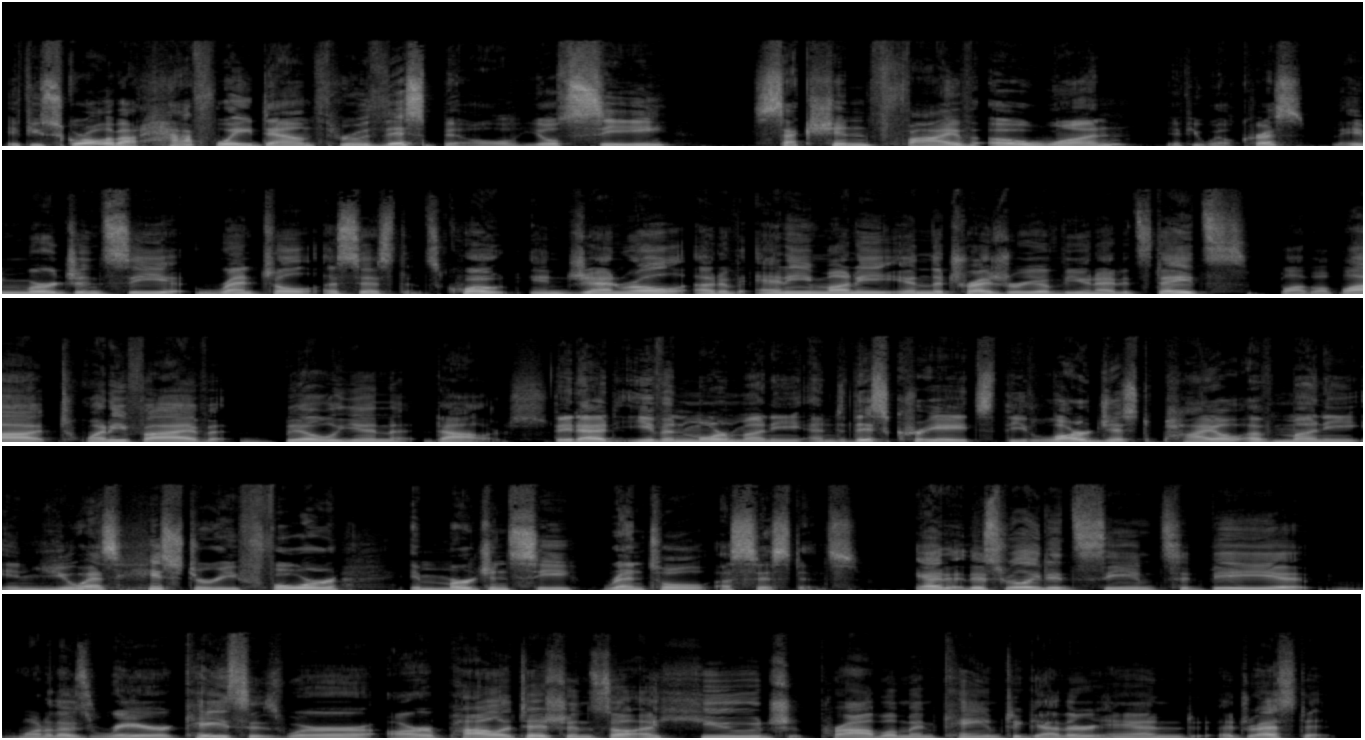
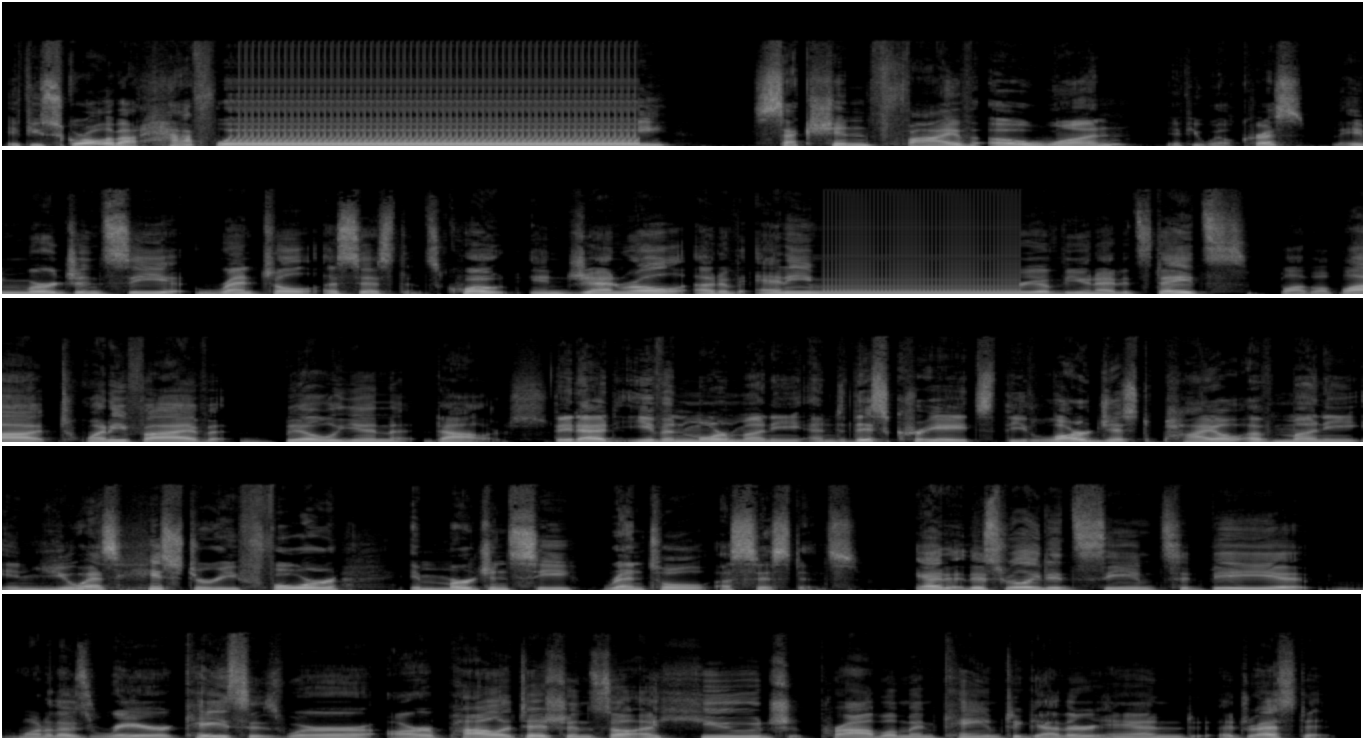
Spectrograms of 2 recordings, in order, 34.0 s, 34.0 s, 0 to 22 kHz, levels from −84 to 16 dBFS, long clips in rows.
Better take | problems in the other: first | audio freezing; at 1 s for 2 s and at 11 s for 1 s

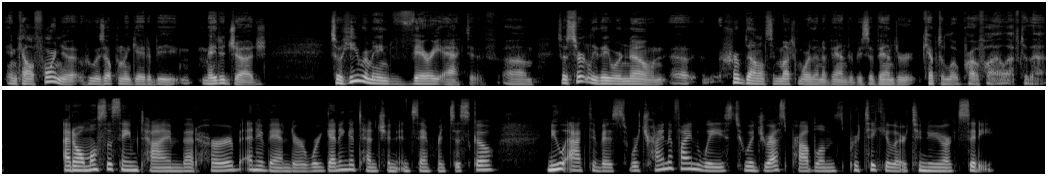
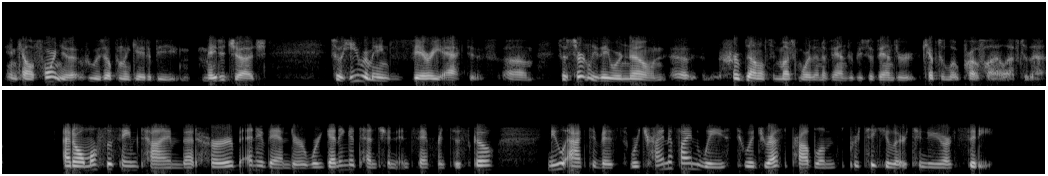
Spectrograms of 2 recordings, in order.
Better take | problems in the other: first | phone-call audio

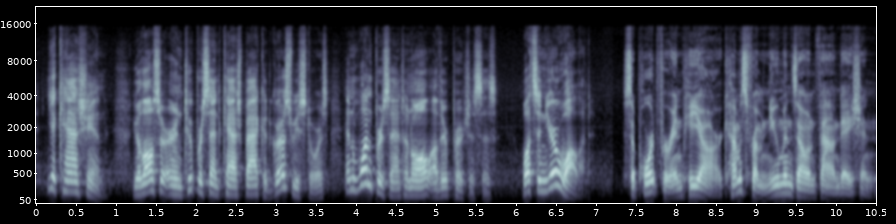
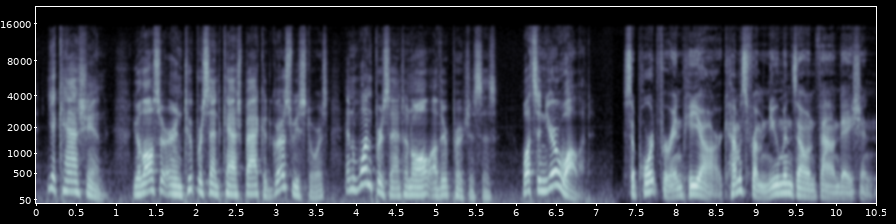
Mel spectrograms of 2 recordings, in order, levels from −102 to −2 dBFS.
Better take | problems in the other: second | thin; somewhat; fading below 350 Hz

